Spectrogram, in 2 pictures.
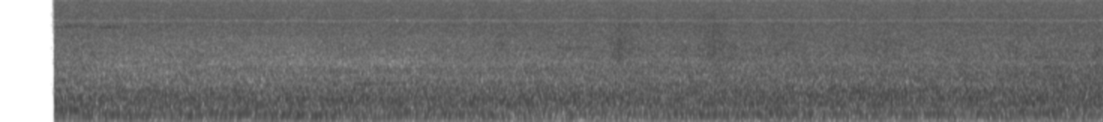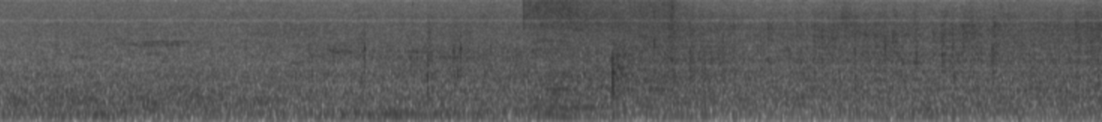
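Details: Honey bee foraging on the pink flowers of a flowering Hebe speciosa shrub; a steady, dense buzzing hum runs without a break through the whole recording, with a few faint clicks near the end.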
